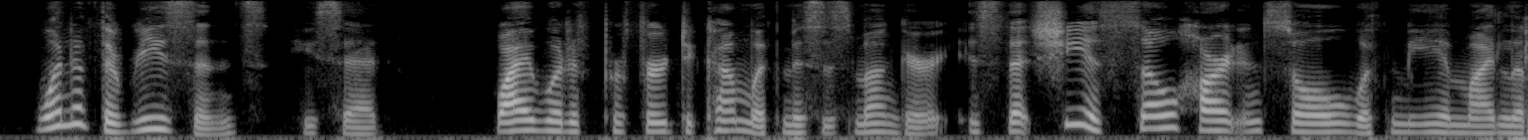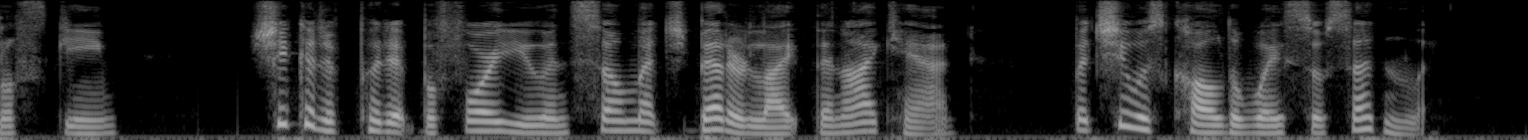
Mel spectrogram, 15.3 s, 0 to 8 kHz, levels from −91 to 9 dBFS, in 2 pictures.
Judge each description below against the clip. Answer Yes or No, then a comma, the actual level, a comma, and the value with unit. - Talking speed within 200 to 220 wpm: Yes, fast, 205 wpm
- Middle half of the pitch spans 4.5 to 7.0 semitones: Yes, average, 5.1 semitones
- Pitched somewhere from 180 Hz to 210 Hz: Yes, medium, 185 Hz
